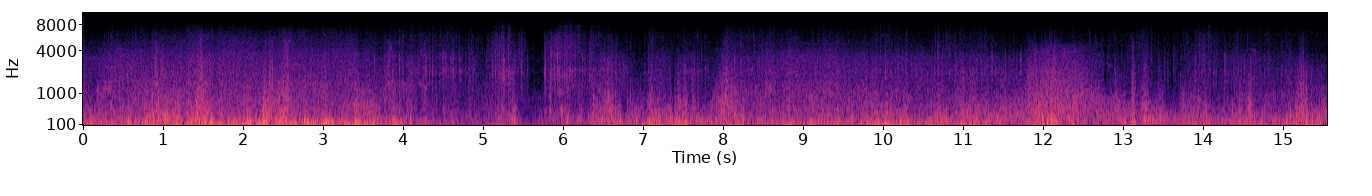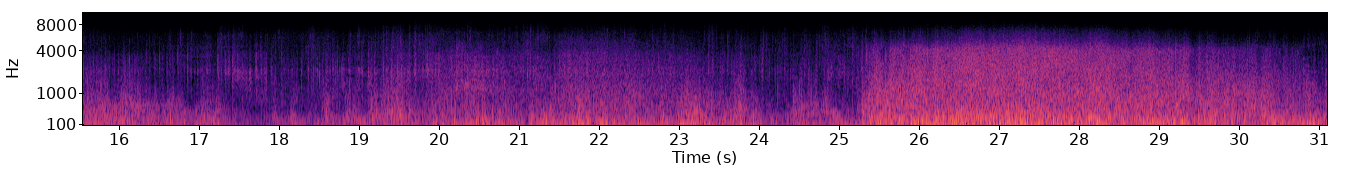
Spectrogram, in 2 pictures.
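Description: Wind rushing over a helmet-mounted action camera's microphone as a mountain bike rides down a jump trail, with tyre noise on the dirt and frequent knocks and rattles from bumps and landings. The wind noise gets louder and brighter for the last few seconds.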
